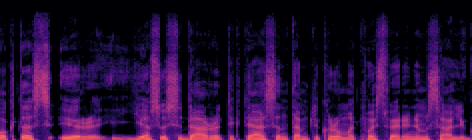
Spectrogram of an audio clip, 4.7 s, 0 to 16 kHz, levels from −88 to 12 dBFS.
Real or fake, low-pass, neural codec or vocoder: real; 14.4 kHz; none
